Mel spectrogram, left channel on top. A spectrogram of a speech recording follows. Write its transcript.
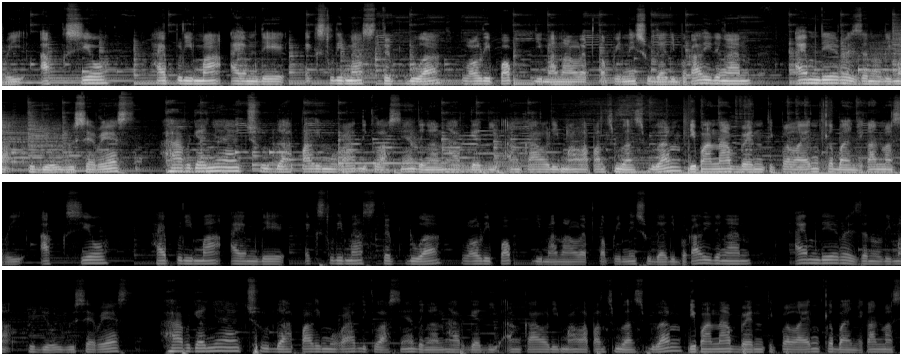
Axio Hype 5 AMD X5 Strip 2 Lollipop, di mana laptop ini sudah dibekali dengan AMD Ryzen 5 7000 series. Harganya sudah paling murah di kelasnya dengan harga di angka 5899, di mana brand tipe lain kebanyakan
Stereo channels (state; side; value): quieter; right; 16.8 dB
